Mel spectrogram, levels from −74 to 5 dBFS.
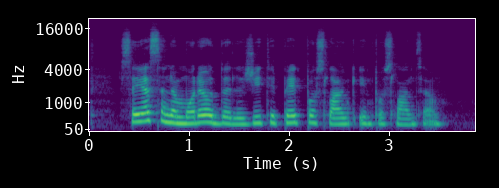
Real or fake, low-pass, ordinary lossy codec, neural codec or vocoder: real; 19.8 kHz; none; none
